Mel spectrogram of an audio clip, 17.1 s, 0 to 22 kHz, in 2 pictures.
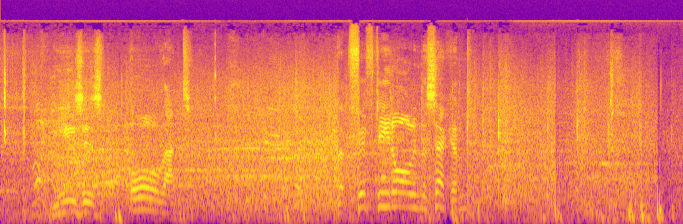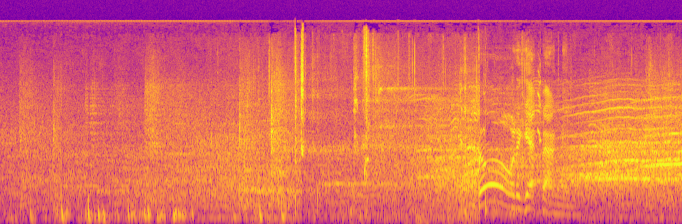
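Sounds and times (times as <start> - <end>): racquets striking shuttlecock: 11.5 - 13.7.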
